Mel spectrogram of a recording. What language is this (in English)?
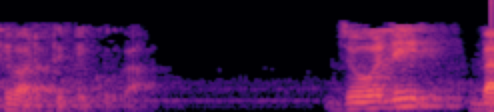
Malayalam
